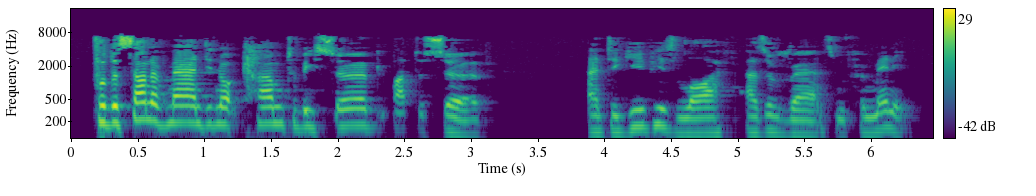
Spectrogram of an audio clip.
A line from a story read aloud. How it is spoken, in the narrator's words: he said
